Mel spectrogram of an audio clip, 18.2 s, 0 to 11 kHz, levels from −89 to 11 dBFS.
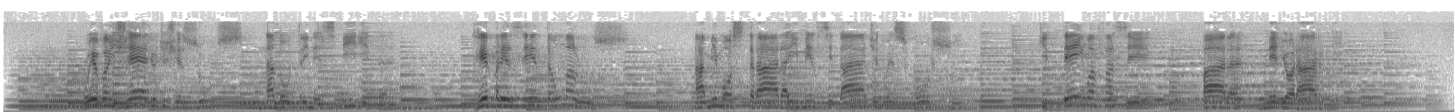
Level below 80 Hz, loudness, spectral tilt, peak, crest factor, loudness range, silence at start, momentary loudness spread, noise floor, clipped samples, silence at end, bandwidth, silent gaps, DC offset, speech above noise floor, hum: -52 dBFS; -20 LUFS; -6.5 dB/octave; -2 dBFS; 20 dB; 3 LU; 0.05 s; 12 LU; -42 dBFS; under 0.1%; 0.15 s; 8 kHz; none; 0.4%; 23 dB; none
